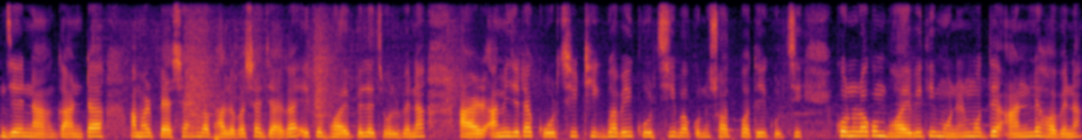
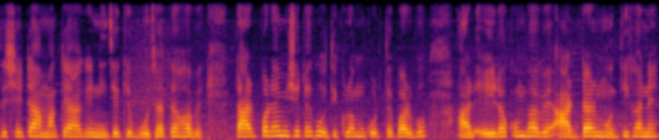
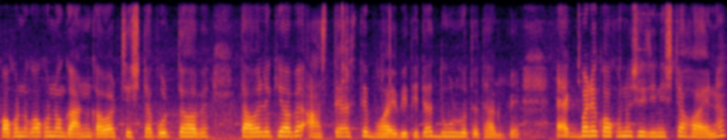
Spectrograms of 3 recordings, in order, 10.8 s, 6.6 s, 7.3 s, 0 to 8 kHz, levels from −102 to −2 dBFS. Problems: none marked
